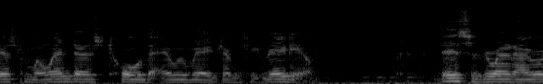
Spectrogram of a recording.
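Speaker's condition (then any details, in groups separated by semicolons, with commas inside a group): Cerebral palsy; speech affected by cerebral palsy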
